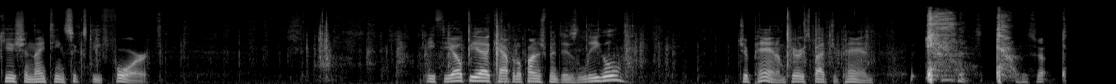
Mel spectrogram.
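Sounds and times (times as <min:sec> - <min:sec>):
speech: 0:00.0 - 0:01.7, 0:04.2 - 0:06.4, 0:07.4 - 0:10.7
person coughing: 0:09.1 - 0:10.7
throat-clearing rasp: 0:09.1 - 0:10.7.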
